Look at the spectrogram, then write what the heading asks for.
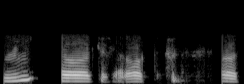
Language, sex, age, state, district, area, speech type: Kannada, male, 45-60, Karnataka, Udupi, rural, conversation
